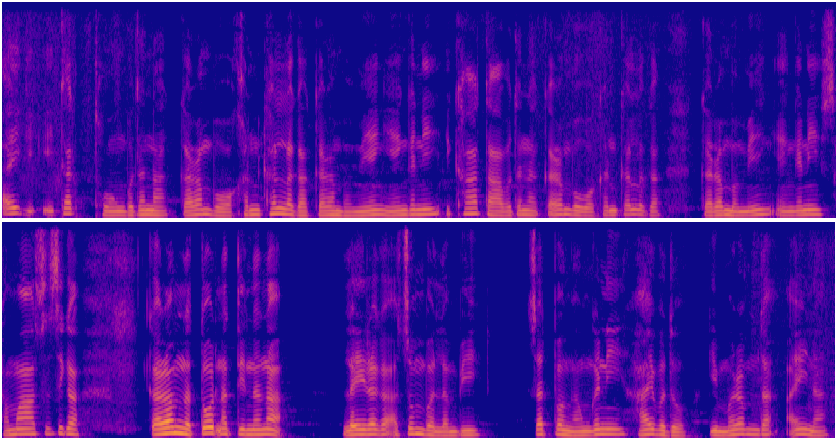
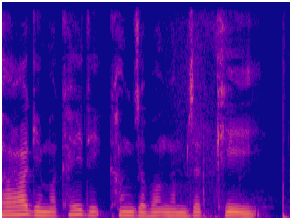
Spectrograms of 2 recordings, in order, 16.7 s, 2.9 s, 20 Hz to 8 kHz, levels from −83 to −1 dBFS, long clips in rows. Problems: background conversations at intervals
